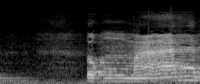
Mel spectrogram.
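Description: Khmer smot, a man chanting Buddhist verse solo: a long held note fades away, then after a short lull a new melismatic phrase comes in loudly just under a second in.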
